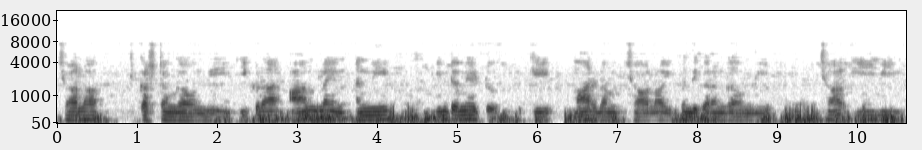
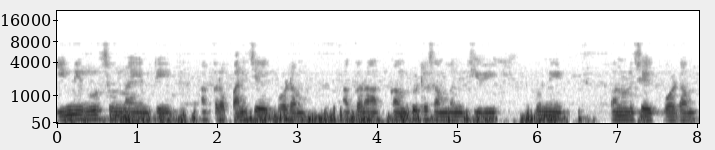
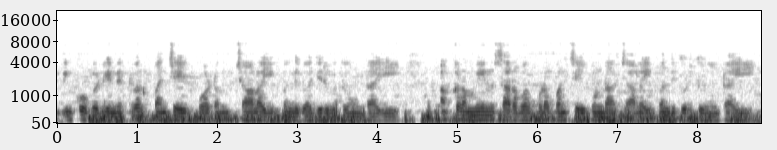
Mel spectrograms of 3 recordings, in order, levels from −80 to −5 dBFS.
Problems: background sounds at intervals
